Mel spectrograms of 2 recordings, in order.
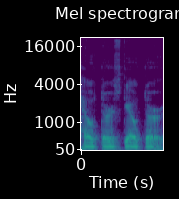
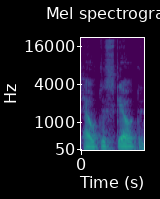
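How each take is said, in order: First: Both words end with an 'er' sound. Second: Both words end with an open 'ah' sound. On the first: The speaker calls it wrong. "not helter skelter" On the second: The speaker calls it right. "It's an A H at the end of helter and skelter"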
